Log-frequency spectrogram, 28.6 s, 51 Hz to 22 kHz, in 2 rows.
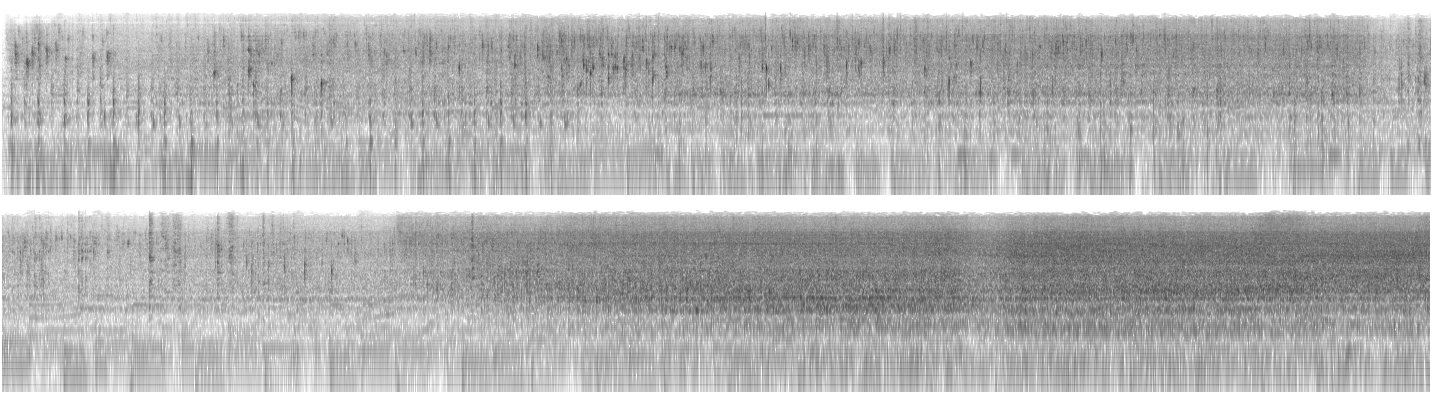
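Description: Raw green banana slices frying in hot oil in a wok, crackling and sizzling. About 19 seconds in the sizzle grows louder and denser as a full batch bubbles hard, the oil still boiling up as it does while the chips are not yet crisp.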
